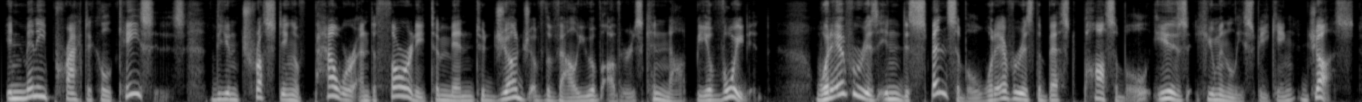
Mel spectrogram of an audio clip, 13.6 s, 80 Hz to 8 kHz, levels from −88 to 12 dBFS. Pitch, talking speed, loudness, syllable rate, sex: 160 Hz, 150 wpm, -22 LUFS, 5.0 syllables/s, male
